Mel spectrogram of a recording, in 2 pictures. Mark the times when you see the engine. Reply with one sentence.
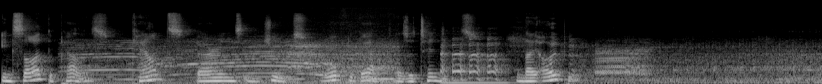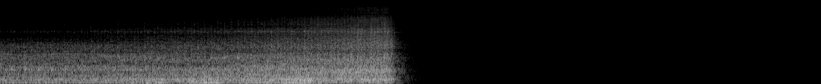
You can hear the engine from 5.7 to 12.2 s.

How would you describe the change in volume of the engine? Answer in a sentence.
The loudness of the engine goes up.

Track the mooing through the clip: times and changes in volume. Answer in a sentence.
The mooing can be heard from 0.6 to 8.2 s, getting louder then quieter.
